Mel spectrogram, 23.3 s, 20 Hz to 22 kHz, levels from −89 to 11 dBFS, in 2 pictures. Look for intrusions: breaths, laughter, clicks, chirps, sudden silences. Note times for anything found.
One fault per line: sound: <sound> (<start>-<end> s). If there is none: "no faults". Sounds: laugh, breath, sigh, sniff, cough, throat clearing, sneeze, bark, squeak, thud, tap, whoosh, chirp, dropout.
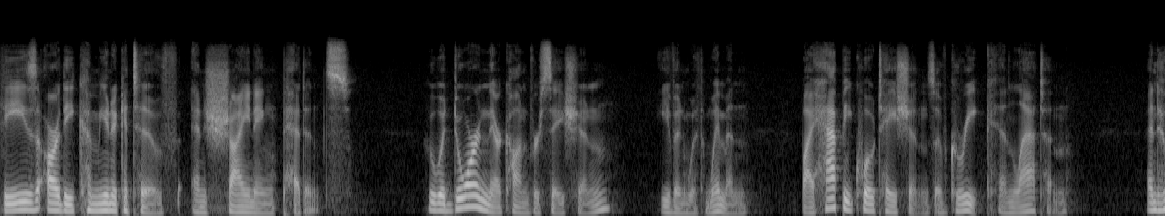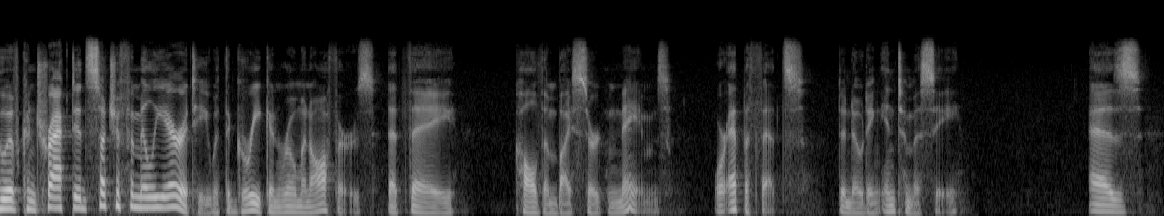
no faults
